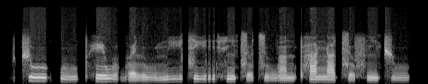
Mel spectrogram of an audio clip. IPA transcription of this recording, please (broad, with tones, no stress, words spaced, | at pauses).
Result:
t͡ʃuː˦ k͡puː˨pʰe˦ wʊ˨ɡʷɛ˨luː˨ miː˦t͡siː˦rhĩ˦ t͡sʊ˨t͡su˨wã˦n pʰa˦ŋa˨t͡sʊ˨ fĩ˨t͡ʃu˨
